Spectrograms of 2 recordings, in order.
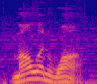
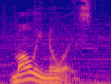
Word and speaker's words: Malinois: in work and service pronounced malen wa not Molly noise the Belgian Mal is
